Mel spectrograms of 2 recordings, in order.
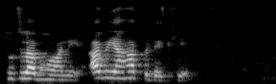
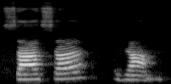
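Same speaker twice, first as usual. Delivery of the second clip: slow dictation; 3 semitones lower, much slower than usual. Shown as a demonstration. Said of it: "तो ये है आपका सासाराम".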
